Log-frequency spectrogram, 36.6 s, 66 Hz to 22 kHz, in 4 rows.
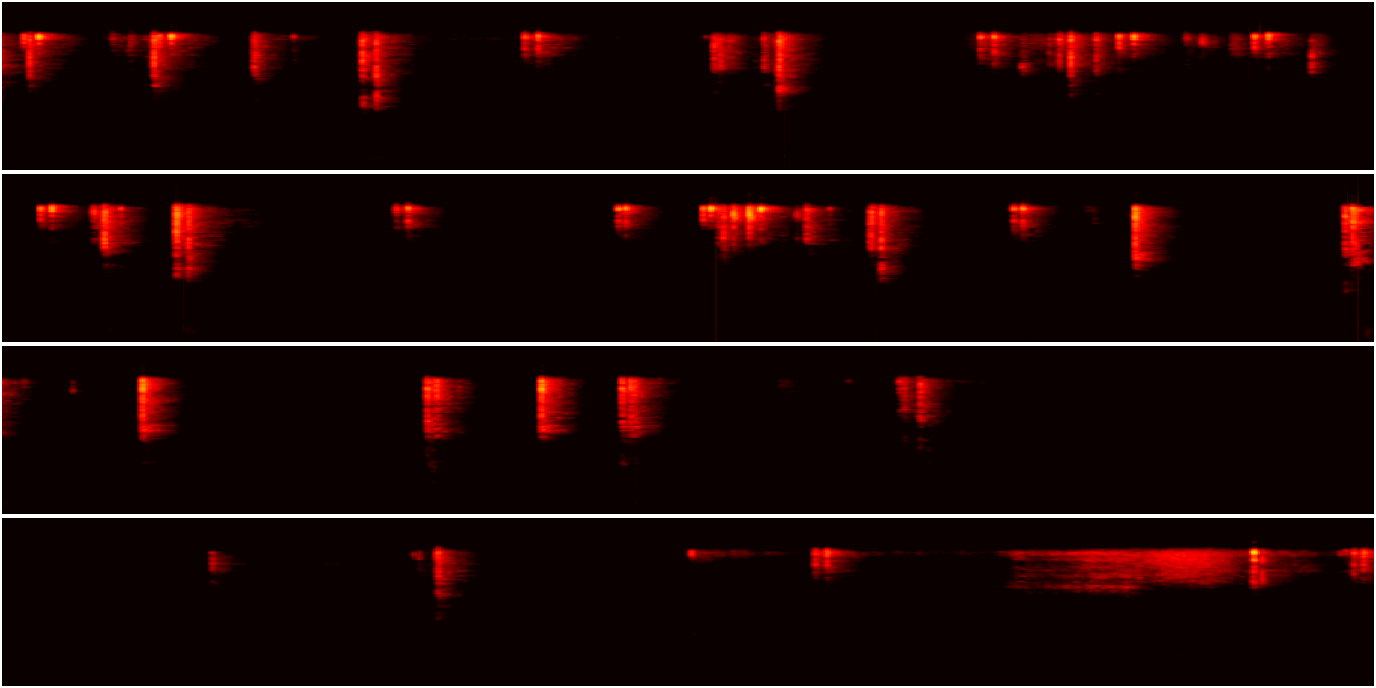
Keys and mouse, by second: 2.5 x, 5.2 ctrl+z, 6.6 click, 8.3-13.9 drag, 10.4 x, 15.0 x, 22.0-24.4 middle drag, 24.4 a, 28.7-32.9 middle drag, 30.3 a, 32.9-36.5 drag.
